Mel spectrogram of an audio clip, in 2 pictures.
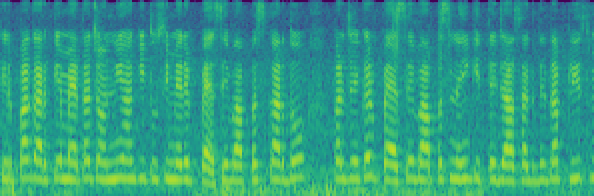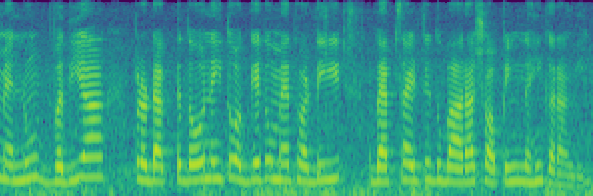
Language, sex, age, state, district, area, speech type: Punjabi, female, 30-45, Punjab, Mohali, rural, spontaneous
